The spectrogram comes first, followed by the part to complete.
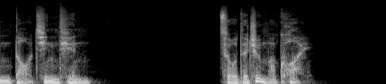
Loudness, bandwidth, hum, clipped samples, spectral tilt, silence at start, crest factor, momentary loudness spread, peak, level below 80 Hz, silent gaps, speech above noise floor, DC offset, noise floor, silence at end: -16 LUFS; 14.5 kHz; none; under 0.1%; -5 dB/octave; 0 s; 16 dB; 8 LU; -2 dBFS; -24 dBFS; 1.56-2.20 s; over 76 dB; under 0.1%; under -90 dBFS; 0.8 s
